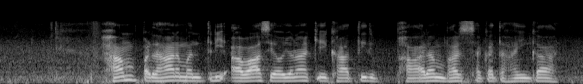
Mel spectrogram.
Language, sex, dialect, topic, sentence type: Bhojpuri, male, Western, banking, question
